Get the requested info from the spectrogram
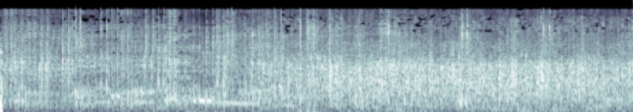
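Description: Audience applause, steady, with voices talking over it.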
